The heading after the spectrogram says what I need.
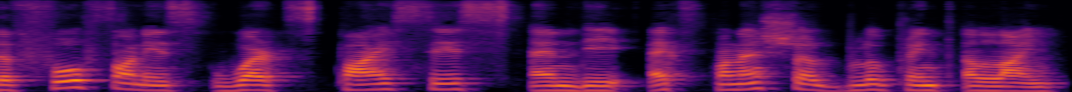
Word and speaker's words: Pisces: Yeah, Pisces. Did I pronounce it correctly, James? Yeah, you did. Pisces as in the zodiac, the sign of the zodiac.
